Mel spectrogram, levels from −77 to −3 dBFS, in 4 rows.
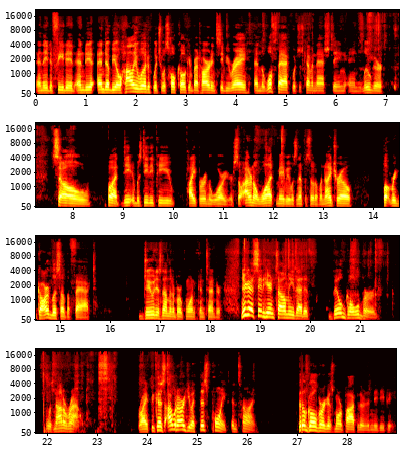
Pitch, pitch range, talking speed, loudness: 120 Hz, 110-140 Hz, 190 wpm, -18 LUFS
